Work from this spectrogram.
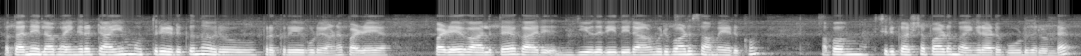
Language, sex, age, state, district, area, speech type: Malayalam, female, 45-60, Kerala, Pathanamthitta, rural, spontaneous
